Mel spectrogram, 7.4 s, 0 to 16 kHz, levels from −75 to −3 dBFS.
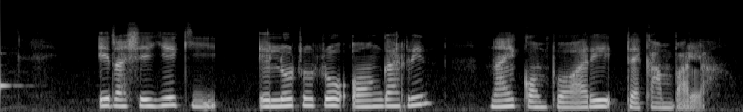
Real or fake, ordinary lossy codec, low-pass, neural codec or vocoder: real; none; 7.2 kHz; none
